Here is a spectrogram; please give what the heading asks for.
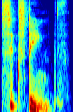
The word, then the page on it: sixteenth: British English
